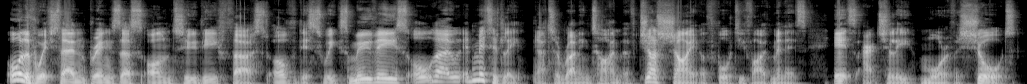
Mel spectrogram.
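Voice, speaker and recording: A man hosting a podcast, reading a scripted, measured narration. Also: deep voice, sing-song, pushed and bright. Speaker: podcast host.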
